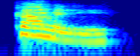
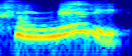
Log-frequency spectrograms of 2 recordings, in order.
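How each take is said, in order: First: The stress is on the first syllable. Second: The stress is on the second syllable. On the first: It sounds like a different word. The speaker calls it wrong. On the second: It is heard as the intended word. The speaker calls it right.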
